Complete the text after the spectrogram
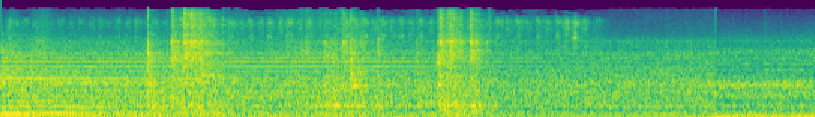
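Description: A metal baking tray scrapes as it slides onto an oven rack.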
